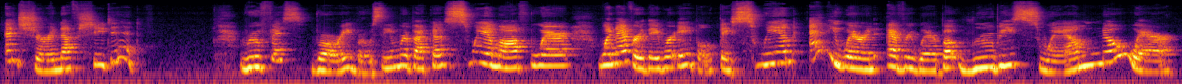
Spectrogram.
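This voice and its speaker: A woman reading a children's picture book aloud in a deliberate, expressive way with emphatic pauses. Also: sits high. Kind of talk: read-aloud children's storytelling. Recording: roomy, echoing sound.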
